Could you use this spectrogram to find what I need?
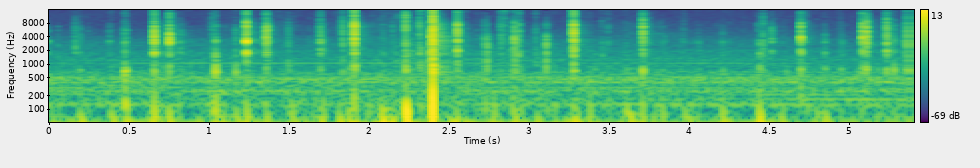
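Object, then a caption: Plastic game controller. Fingertips tap and click the buttons of a hollow black plastic PS4 controller held near the microphone. Around 19 short, dry, bright clicks come at an uneven pace, with a faint steady tone near 1 kHz underneath for part of the clip.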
